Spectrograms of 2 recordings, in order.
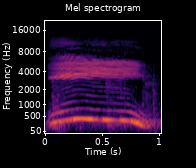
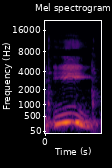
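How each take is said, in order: First: Higher, louder hammed-up E; mock flamingo E. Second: Plain-voiced mock of the flamingo's E. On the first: Boy mocking a YouTuber's catchphrase, higher and louder. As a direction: belt the E as a hammed-up parody. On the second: Boy mocking a YouTuber's catchphrase, mild mock. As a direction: toss off the E lightly. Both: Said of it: "Now I'm making fun of the flamingo".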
